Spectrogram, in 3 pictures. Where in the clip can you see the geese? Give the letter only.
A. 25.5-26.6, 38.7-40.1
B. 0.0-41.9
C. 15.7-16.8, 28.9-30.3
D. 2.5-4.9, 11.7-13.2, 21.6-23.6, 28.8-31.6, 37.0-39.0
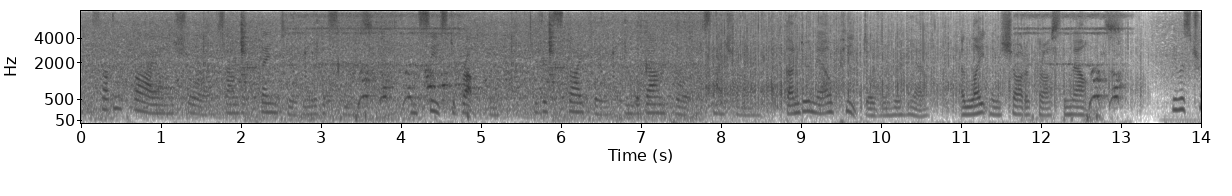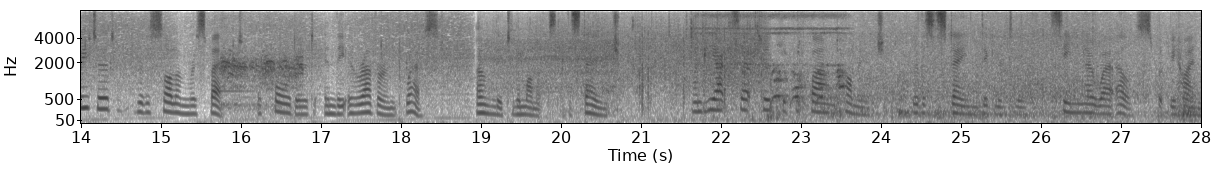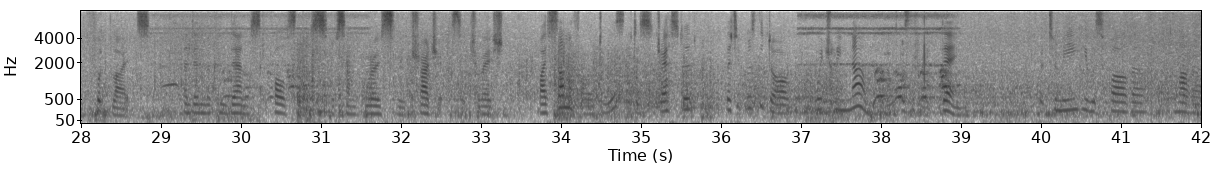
C.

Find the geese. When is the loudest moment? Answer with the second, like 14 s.
16 s.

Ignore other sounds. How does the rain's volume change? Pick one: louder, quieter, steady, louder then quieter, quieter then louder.
quieter then louder.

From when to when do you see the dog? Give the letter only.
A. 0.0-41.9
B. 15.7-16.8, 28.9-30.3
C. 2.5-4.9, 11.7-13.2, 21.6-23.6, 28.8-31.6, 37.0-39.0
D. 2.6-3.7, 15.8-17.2
C.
